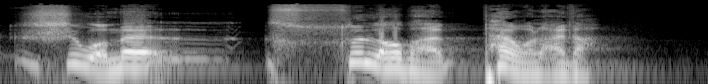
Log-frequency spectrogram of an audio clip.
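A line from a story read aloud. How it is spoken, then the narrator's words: Mournful. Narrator (Chinese): 那家伙一脸哭丧相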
